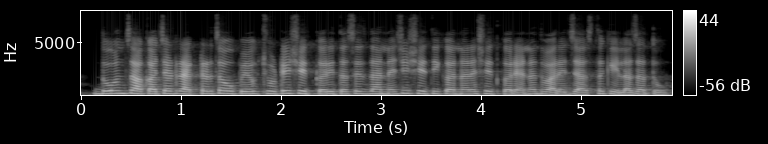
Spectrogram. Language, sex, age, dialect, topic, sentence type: Marathi, female, 36-40, Northern Konkan, agriculture, statement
